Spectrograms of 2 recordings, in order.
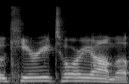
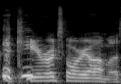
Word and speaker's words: Akira Toriyama: Was it A, a thank you to Akira Toriyama for inspiring us all to use our imagination? I know I just said that name wrong. Shut up. Akira Toriyama.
